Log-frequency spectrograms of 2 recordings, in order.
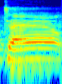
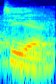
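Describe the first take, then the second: First: The vowel sounds like 'air'. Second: The vowel sounds like 'ear'. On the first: It means to rip. "ടിയർ എന്ന് രണ്ട് pronounce ചെയ്യാം" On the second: It means a teardrop. "ഓ ടിയർ"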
